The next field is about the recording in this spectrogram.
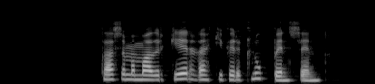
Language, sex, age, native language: Icelandic, female, 30-39, Icelandic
